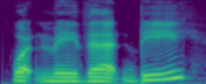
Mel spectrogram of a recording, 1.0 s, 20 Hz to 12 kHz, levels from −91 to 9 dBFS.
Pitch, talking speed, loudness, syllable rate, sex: 175 Hz, 235 wpm, -17 LUFS, 4.3 syllables/s, female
